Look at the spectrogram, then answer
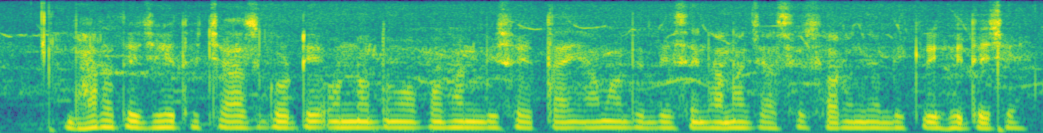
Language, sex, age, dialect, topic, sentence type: Bengali, male, 18-24, Western, agriculture, statement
